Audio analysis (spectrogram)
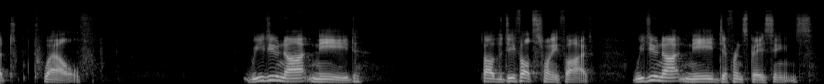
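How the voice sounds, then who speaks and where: Guy doing a coding tutorial, mid-pitched voice, kinda muttering to himself while he works it out. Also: fairly bright tone. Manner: muttering, repeats short phrases while puzzling through. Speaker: programming instructor. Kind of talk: unscripted screen-share coding walkthrough, thinking aloud.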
